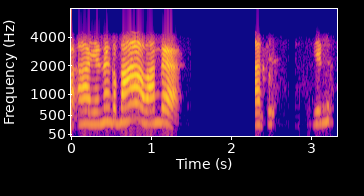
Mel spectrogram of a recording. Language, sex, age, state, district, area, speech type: Tamil, female, 60+, Tamil Nadu, Pudukkottai, rural, conversation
